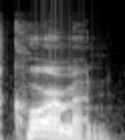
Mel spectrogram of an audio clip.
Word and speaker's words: corpsman: it is it is Corman you don't pronounce the S yeah I mean it's not very good for a guy delivering first aid to be called a corpsan yeah yeah kind of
